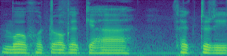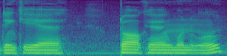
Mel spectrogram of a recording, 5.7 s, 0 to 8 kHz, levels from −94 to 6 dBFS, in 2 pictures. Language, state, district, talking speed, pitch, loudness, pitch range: Kokborok, Tripura, West Tripura, 125 wpm, 110 Hz, -17 LUFS, 105-120 Hz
